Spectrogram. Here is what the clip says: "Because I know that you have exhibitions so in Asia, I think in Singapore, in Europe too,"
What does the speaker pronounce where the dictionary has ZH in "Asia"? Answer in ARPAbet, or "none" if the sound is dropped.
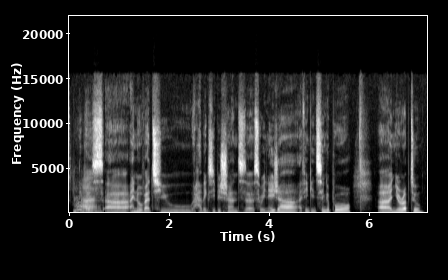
ZH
